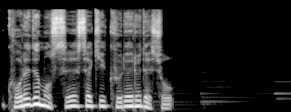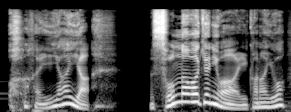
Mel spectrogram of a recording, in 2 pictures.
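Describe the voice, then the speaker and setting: Casting: male actor for a gentle, brooding male teacher in an audio drama; very mellow, unhurried, soft-spoken, sighing delivery. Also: on the high side, dry recording. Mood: gentle, chiding. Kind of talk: Japanese audio drama monologue, intimate acting.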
